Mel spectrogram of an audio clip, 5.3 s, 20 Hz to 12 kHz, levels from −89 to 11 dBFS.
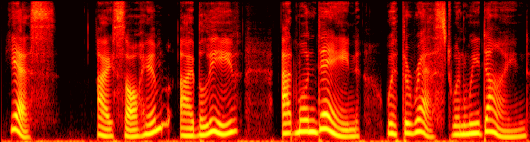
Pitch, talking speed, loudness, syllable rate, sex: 220 Hz, 160 wpm, -17 LUFS, 4.8 syllables/s, female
